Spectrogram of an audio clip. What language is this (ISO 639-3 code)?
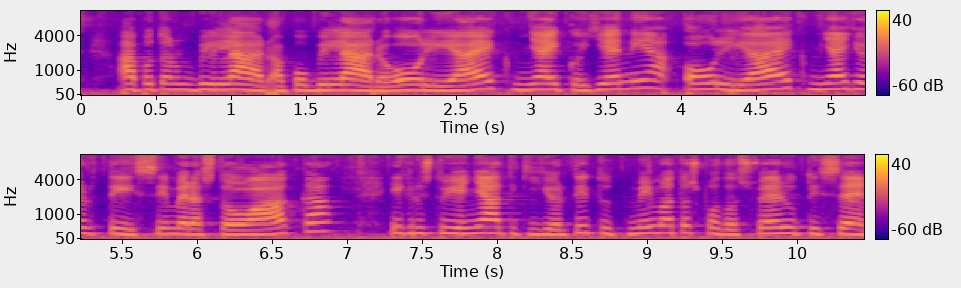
ell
